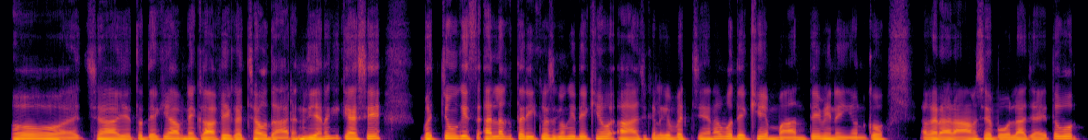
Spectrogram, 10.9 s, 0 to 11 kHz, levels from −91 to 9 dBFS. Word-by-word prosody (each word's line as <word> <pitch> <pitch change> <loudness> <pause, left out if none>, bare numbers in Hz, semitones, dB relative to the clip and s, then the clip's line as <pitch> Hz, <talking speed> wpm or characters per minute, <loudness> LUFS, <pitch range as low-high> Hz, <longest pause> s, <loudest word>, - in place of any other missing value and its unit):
ओह! 145 -4 +2
अच्छा। 125 +4 0
ये 120 -1 0
तो 125 - 0
देखिए 115 +4 -1
आपने 140 -1 +2
काफ़ी 120 +1 +2
एक 130 - 0
अच्छा 130 +5 0
उदाहरण 125 +1 0
दिया 135 -1 +4
ना 160 - +1
कि 180 +1 -4
कैसे 150 +3 +2 0.4
बच्चों 140 +7 +1
की 175 - +3
स - - -12
अलग 160 0 0
तरीकों 150 -2 +2
से 140 - +1
क्योंकि 155 +3 +2
देखिए 155 0 -1
वो 160 - +2 0.2
आजकल 125 +4 -1
के 140 - +2
बच्चे 135 +3 -5
हैं 130 - +1
ना 160 - -1
वो - - +2
देखिए 140 +4 0
मानते 120 +6 -1
भी 140 - +2
नहीं 115 -3 -1
है। 110 - -3
उनको 110 +3 -2 0.4
अगर 125 +2 +1
आराम 120 0 +1
से 135 - +3
बोला 120 +2 +1
जाए 130 +4 -2
तो 170 - 0
वो 170 -1 +2
135 Hz, 230 wpm, -20 LUFS, 120-150 Hz, 0.4 s, दिया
